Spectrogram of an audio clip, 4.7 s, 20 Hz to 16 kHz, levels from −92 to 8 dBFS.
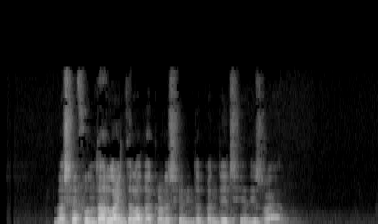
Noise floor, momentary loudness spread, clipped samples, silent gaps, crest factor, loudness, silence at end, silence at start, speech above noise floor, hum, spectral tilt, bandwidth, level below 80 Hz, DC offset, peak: -73 dBFS; 12 LU; under 0.1%; none; 20 dB; -24 LUFS; 1.2 s; 0.65 s; 50 dB; none; -5.5 dB/octave; 11.5 kHz; -72 dBFS; under 0.1%; -6 dBFS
